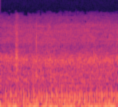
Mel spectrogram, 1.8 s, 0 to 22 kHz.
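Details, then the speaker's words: 2011 Hyundai Tucson with check engine light, rough idle, heavy vibration and fuel smell: at full throttle the engine drones flat and won't rev past about 2500 rpm, low power; the scanner reports low power. "Pag ni-rev ko, ayan o, sagad na yung mga boss. Yung RPM nya nasa 2.5, hirap sa 2.5."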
